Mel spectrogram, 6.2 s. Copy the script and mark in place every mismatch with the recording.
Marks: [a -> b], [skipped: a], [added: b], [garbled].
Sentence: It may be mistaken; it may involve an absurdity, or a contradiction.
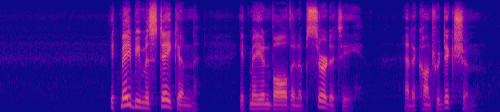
It may be mistaken; it may involve an absurdity, [or -> and] a contradiction.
